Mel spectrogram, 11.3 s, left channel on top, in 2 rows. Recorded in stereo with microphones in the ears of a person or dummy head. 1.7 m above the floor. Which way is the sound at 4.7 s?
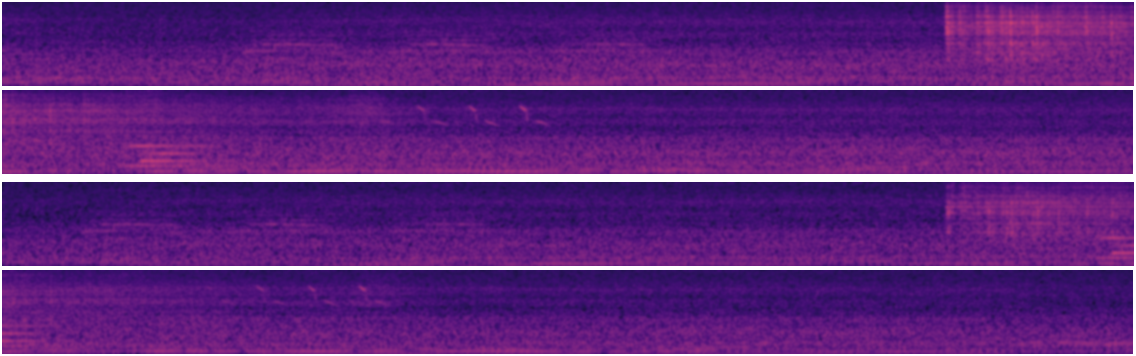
65° left (ahead or behind).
